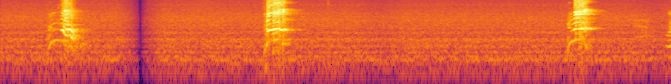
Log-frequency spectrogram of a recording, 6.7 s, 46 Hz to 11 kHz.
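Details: Person with hiccups that hurt, later stopped after drinking water: three sharp, voiced hiccups with a squeaky catch, about 2-3 seconds apart.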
